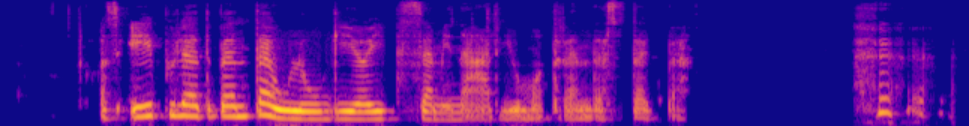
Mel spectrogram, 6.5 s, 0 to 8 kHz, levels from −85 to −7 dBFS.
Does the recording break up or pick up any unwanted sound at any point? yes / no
yes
